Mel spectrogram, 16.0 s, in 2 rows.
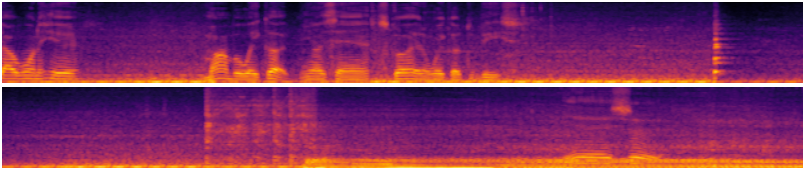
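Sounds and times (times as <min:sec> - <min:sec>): engine deep high idle: 0:00.0 - 0:11.1, 0:12.3 - 0:16.0
car horn chirp: 0:07.0 - 0:07.5
engine cranking: 0:10.0 - 0:11.3.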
